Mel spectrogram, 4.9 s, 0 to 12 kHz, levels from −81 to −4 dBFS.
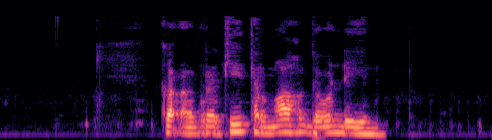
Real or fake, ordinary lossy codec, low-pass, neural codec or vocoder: fake; MP3, 32 kbps; 10.8 kHz; codec, 44.1 kHz, 2.6 kbps, SNAC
